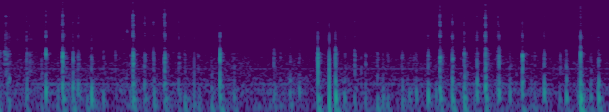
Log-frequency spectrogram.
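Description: Fingertips of both hands type fast on a dark chiclet-style plastic laptop keyboard, with the trackpad below. About thirty quick, dry key taps click out in an uneven rhythm, each with a short, crisp attack that dies away almost at once over a faint background hiss.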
